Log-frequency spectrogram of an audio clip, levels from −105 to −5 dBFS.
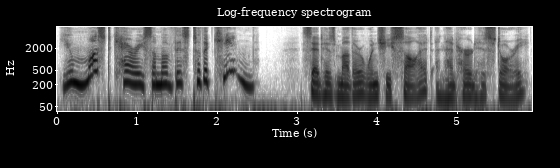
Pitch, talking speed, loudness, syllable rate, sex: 150 Hz, 210 wpm, -20 LUFS, 4.9 syllables/s, male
